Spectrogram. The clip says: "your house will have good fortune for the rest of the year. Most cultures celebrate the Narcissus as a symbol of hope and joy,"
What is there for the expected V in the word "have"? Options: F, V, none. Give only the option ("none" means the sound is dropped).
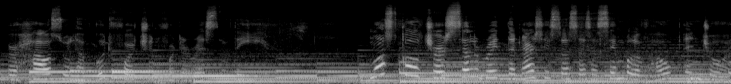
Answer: V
